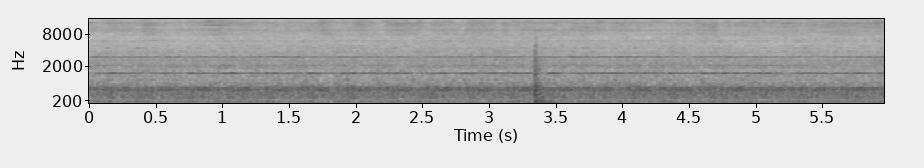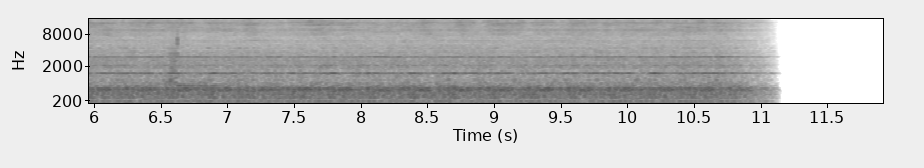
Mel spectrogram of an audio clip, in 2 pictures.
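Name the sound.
train braking to a stop in Train Simulator 2020 video game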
